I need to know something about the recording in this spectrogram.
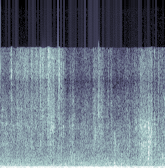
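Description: Tomato vines and their leaves rustling and crackling as they are pulled and handled, a scatter of faint short clicks, over a steady low hum.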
